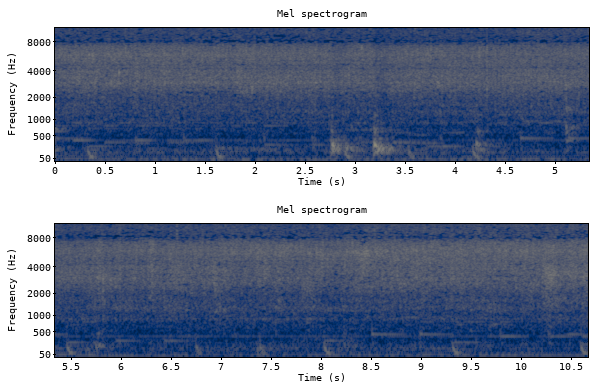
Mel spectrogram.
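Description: Chicken pieces sizzle steadily in a hot pan, a bright continuous hiss broken by scraping stirs and clinks of a utensil, close and without talking.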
